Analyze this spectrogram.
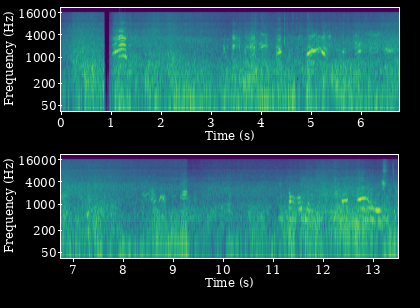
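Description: A young child talks and babbles nearby.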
